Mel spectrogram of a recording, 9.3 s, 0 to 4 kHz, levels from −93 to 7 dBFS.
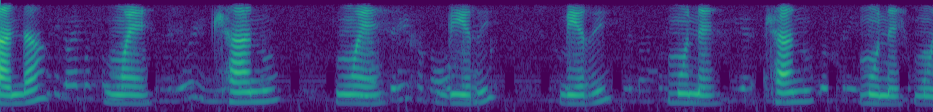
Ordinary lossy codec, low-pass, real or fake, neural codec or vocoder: none; 3.6 kHz; real; none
